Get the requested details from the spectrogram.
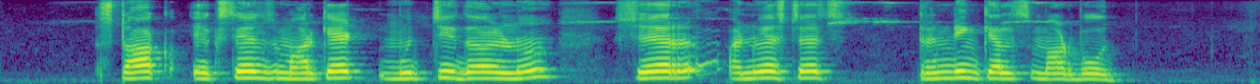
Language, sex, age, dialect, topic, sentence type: Kannada, male, 18-24, Northeastern, banking, statement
